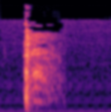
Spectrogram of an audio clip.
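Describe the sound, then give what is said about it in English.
A person coughs once, sharply and abruptly, while choking, followed by a brief rasping tail and then quiet. “Excuse me, choking again.”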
